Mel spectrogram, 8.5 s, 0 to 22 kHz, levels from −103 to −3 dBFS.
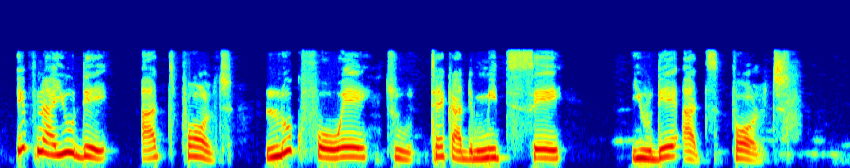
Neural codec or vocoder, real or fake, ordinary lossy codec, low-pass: none; real; none; 7.2 kHz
